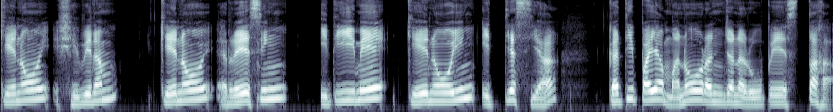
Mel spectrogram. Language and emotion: Sanskrit, neutral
